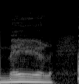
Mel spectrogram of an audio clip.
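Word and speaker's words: mél: Et ça reste quand même une prononciation à l'anglaise, un MEL.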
